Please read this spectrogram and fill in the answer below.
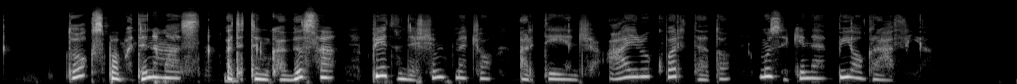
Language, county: Lithuanian, Vilnius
